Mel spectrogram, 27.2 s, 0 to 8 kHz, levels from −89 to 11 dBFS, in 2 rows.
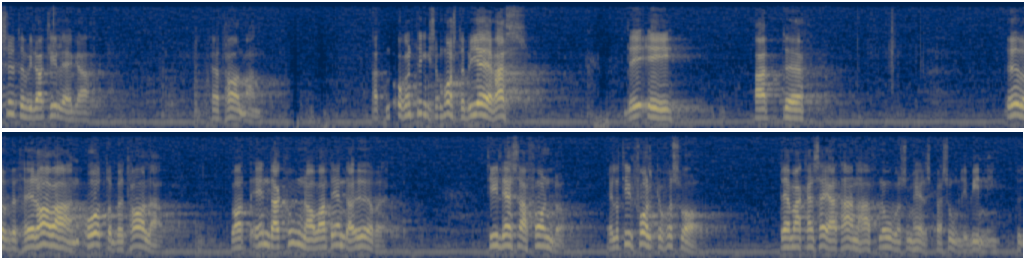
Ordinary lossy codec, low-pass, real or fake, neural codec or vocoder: none; 7.2 kHz; fake; codec, 16 kHz, 16 kbps, FreqCodec, larger model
